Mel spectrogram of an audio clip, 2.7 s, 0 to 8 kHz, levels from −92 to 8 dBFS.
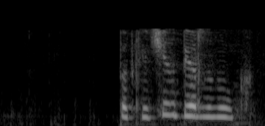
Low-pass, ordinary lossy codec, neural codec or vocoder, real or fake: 7.2 kHz; AAC, 16 kbps; codec, 16 kHz, 4.8 kbps, FACodec; fake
